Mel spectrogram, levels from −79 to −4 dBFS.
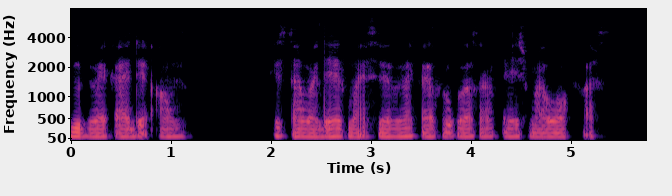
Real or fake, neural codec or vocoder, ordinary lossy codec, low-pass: fake; codec, 16 kHz, 4.8 kbps, FACodec; MP3, 32 kbps; 7.2 kHz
